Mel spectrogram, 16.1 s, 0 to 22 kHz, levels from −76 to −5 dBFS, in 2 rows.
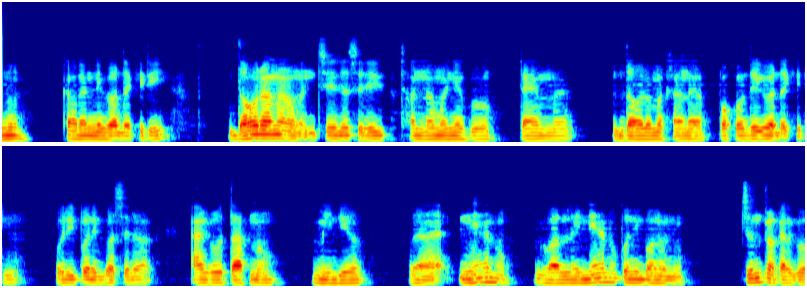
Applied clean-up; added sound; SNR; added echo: neural mask model DeepFilterNet 3.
